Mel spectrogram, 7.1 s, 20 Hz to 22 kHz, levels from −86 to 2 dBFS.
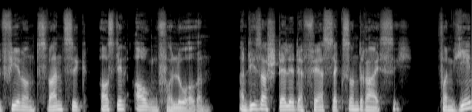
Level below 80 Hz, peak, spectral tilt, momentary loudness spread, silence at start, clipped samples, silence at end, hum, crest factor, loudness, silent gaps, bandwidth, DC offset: -46 dBFS; -2 dBFS; -5.5 dB/octave; 8 LU; 0 s; under 0.1%; 0 s; none; 16 dB; -18 LUFS; 1.37-1.49 s, 3.21-3.60 s, 6.18-6.57 s; 15 kHz; under 0.1%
